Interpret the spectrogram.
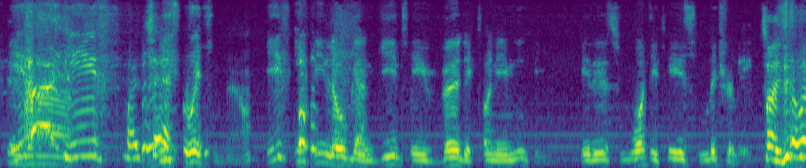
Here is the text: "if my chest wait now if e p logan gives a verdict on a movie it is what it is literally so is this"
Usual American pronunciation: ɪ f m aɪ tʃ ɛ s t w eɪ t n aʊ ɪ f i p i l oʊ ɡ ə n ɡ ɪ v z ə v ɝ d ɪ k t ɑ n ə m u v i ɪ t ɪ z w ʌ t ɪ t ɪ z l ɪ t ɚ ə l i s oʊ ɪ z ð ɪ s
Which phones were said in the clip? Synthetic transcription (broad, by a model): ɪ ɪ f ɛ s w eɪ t n aʊ ɪ f i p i l oʊ ɡ ə n ɡ ɪ v z ə v ɝ d ɪ k t ɑ n ə m u v i ɪ t ɪ z w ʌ t ɪ t ɪ z l ɪ t ɚ ə l i s oʊ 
